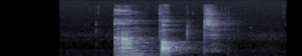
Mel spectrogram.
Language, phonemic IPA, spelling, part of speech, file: Dutch, /ˈampɑpt/, aanpapt, verb, Nl-aanpapt.ogg
- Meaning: second/third-person singular dependent-clause present indicative of aanpappen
